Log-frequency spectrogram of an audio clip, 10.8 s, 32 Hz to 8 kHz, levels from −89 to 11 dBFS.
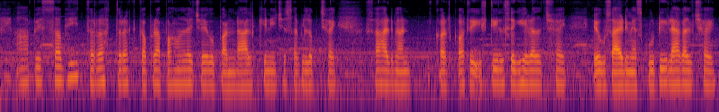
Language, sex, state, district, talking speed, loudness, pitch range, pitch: Angika, male, Bihar, Samastipur, 160 wpm, -26 LUFS, 120-135 Hz, 125 Hz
